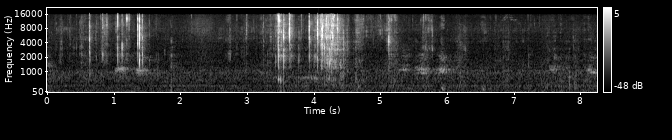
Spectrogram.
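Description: Crisp lettuce leaf wrapped around grilled pork belly crinkling as it is handled, then a crunchy bite into the wrap about three and a half seconds in, the loudest sound, followed by faint chewing.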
